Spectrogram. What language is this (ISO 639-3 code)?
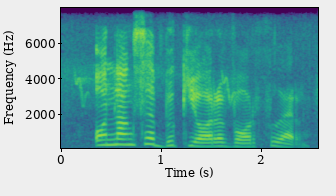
afr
